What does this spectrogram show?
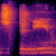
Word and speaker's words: Geneen: So for those of you who are wondering about that quote, it's from a woman named Janine Roth, and her name is spelled Geneen, and her last name is Roth, Roth.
